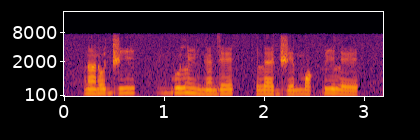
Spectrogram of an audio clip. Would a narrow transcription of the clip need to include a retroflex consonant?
no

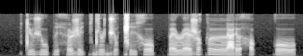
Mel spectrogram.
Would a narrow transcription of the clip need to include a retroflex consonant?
yes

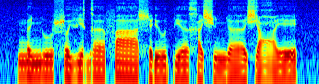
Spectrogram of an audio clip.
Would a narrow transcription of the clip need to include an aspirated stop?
no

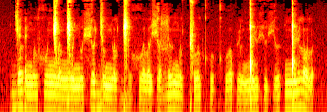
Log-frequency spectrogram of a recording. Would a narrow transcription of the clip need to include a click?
yes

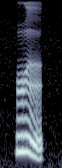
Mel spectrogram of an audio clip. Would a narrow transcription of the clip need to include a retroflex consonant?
yes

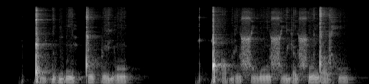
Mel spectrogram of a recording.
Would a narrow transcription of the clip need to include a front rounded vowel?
yes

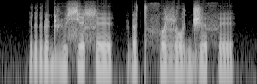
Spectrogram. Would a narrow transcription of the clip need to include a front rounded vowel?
yes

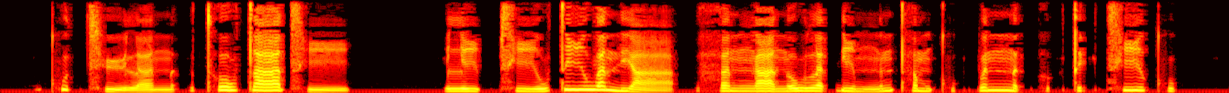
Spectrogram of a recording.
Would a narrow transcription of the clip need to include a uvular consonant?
no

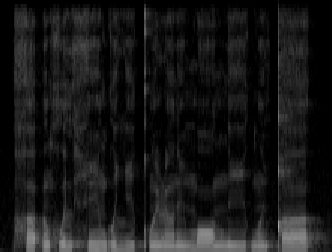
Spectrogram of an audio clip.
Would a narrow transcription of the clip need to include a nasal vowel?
yes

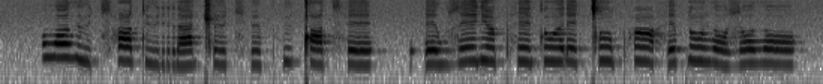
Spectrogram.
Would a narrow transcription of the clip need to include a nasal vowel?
yes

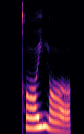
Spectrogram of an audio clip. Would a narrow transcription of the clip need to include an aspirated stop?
yes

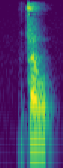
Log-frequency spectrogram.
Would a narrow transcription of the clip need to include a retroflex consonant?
no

